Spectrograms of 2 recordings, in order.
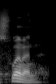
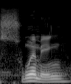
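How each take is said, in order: First: The final g sound is dropped. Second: The final g sound is pronounced. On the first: "we drop G's on everything" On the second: "we don't go swimming"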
